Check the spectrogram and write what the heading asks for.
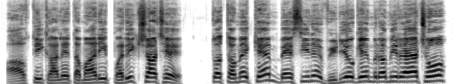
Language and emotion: Gujarati, angry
